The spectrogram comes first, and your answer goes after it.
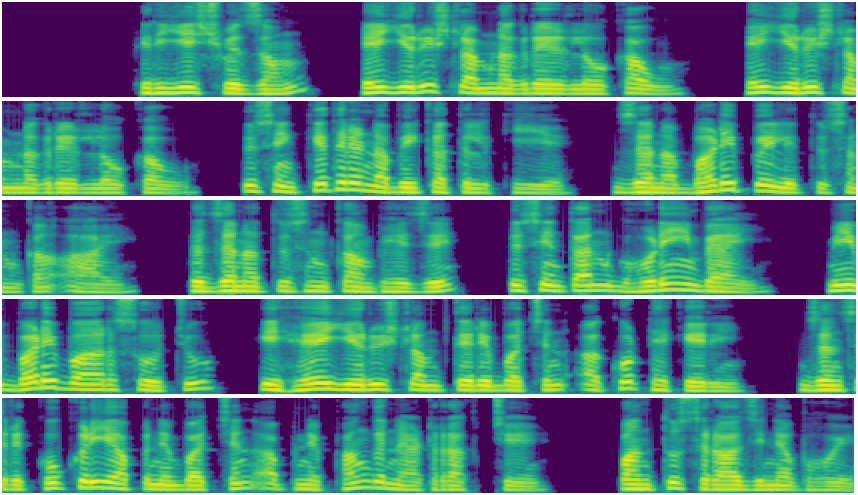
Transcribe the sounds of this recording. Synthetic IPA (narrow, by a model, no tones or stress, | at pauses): pʰɪɾijiːʃʊed͡zɐ̃ːũ | ɦejɐɾuːʃleːmnɐɡɾeːɾeloːkaːu | ɦejɐɾuːʃleːmnɐɡɾeːɾeloːkaːut̪ʊsẽket̪ɾenɐbikɐt̪əlkɪje | d͡zɛːnãbɐɽepɛːlet̪ʊsənkãʔaːe | t̪ɐd͡zɛ̃ːnãt̪ʊs̬ənkãbʱeːd͡ze | t̪ʊsĩt̪ɐnɡʱoːɽeĩbaːi | mĩbɐɽebaːɾsoːt͡ʃukiɦejɐɾuːʃləmt̪eːɾebɐt͡ʃənɐkoːʈʰekeːɾi | d͡zɐ̃ːnsɾekʊkɽiɐpnebɐt͡ʃənɐpnepʰɐ̃ŋɡnɛːʈɾɐkʰt͡ʃʰe | pɐnt̪ʊsɾaːd͡ʒinɐbʱoːe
